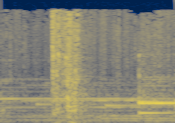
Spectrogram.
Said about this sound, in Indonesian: Aku dengar pintu tertutup.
